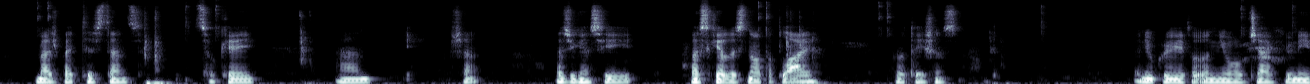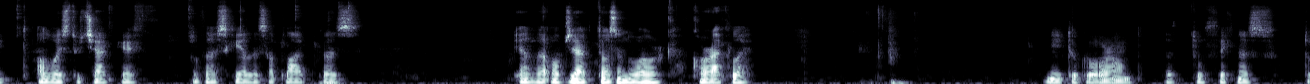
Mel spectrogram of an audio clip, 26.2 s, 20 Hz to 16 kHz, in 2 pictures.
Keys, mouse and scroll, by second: 1.1 Tab, 1.5 middle click, 2.7 n, 7.2 click, 7.7 ctrl+a, 9.5 n, 10.1-12.1 middle drag, 12.6 middle click, 13.7 scroll down 1, 13.9 middle click, 14.8-15.4 scroll up 1, 15.4 middle click, 15.9 Tab, 16.1 click, 21.3 i.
